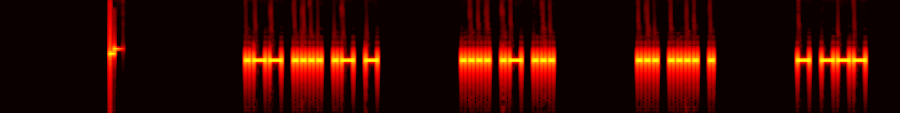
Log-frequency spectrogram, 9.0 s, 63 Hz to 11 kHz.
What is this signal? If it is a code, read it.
Morse code, heard as a keyed tone, about 30 wpm, 700 Hz. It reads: WHAT HAS SHE TO
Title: 3x Word-Spacing - Sentences from Top 100 Words - 30wpm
